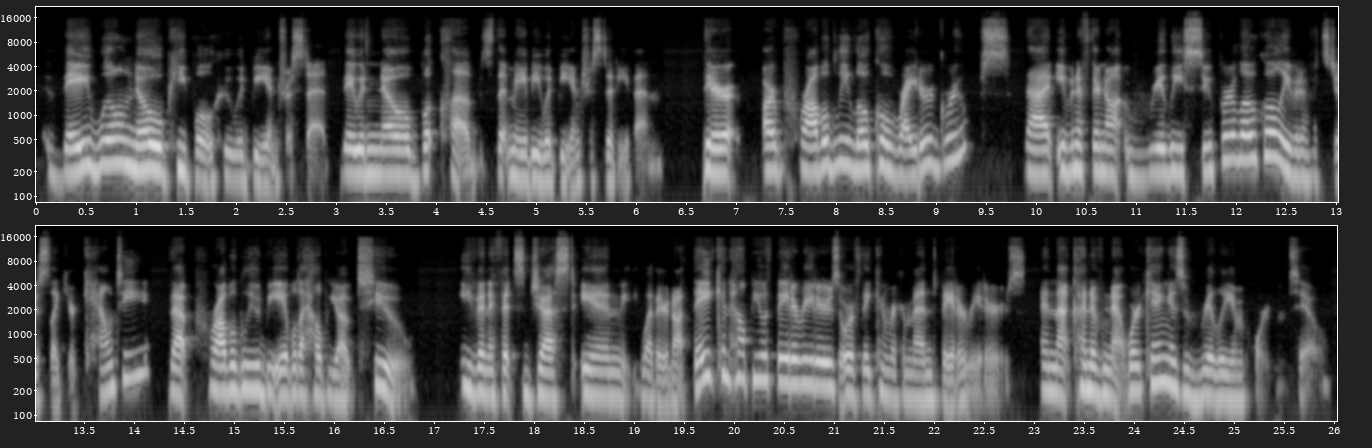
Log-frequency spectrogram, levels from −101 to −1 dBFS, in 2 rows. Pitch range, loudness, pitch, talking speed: 175-230 Hz, -27 LUFS, 195 Hz, 185 wpm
